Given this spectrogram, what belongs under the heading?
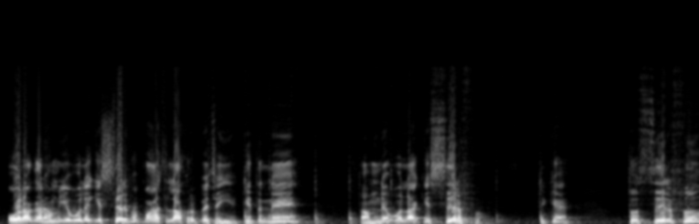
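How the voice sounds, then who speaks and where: A high-pitched man teaches an exam-prep grammar lesson slowly, repeating words and frequently checking that his students are following.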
